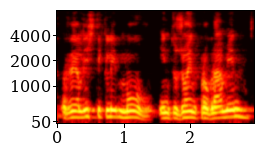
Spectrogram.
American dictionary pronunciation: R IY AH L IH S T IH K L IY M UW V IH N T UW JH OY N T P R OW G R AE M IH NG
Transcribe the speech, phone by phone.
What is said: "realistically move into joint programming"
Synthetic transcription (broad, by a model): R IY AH L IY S T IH K L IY M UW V IH N T UW Z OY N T P R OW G R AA M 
